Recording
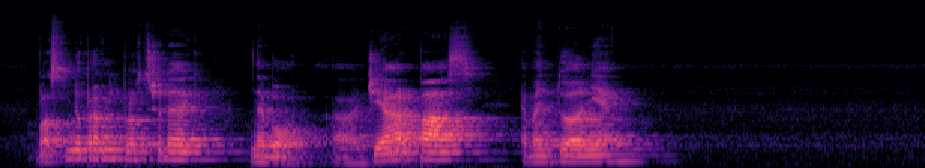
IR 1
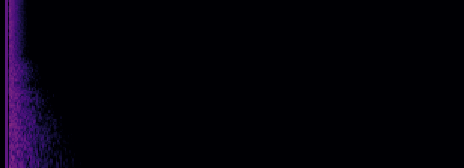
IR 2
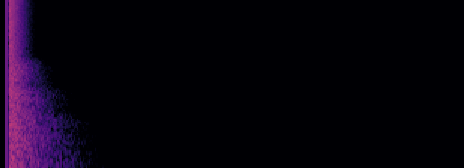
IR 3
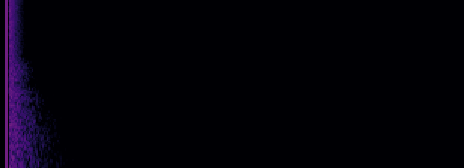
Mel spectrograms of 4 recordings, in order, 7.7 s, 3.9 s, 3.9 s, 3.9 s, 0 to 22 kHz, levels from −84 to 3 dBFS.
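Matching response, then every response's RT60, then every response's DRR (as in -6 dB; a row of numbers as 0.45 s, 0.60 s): 3; 0.95 s, 0.95 s, 0.95 s; -6.0 dB, -15.5 dB, 2.0 dB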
